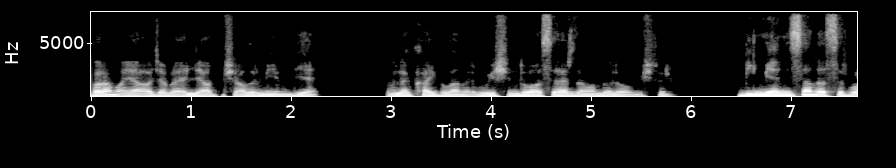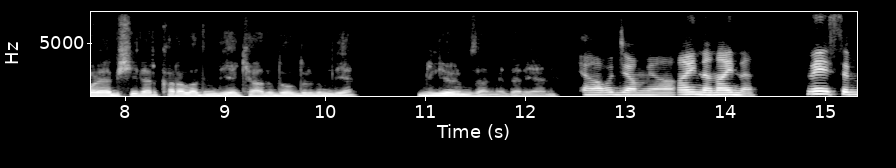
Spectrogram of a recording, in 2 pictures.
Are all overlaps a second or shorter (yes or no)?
yes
